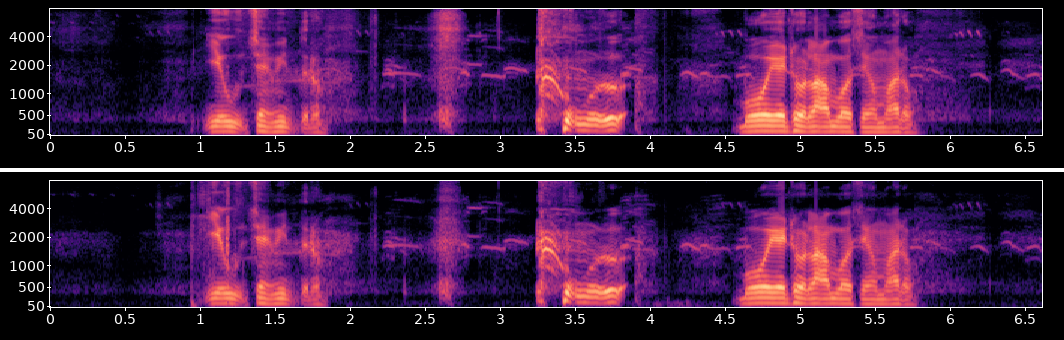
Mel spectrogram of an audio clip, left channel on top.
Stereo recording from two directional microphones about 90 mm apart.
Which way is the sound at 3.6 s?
35° left (ahead or behind).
